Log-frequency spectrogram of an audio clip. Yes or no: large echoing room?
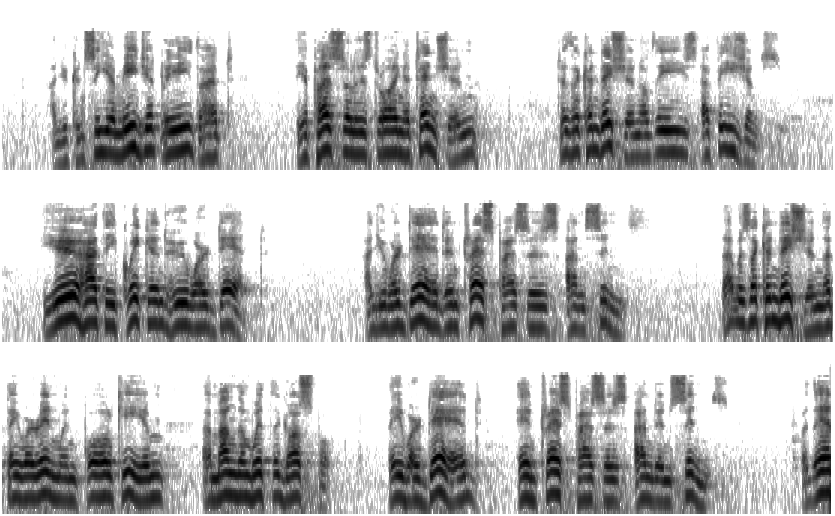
yes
